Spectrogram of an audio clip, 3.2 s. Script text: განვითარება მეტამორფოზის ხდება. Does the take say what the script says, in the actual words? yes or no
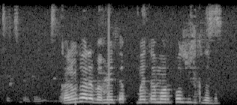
yes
